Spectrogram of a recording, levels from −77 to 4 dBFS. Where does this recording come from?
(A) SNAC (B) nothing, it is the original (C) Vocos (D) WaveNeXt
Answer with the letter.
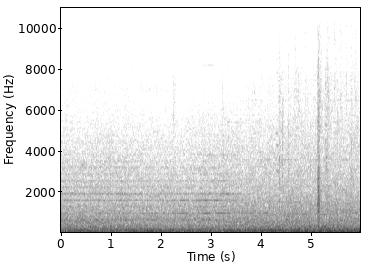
B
